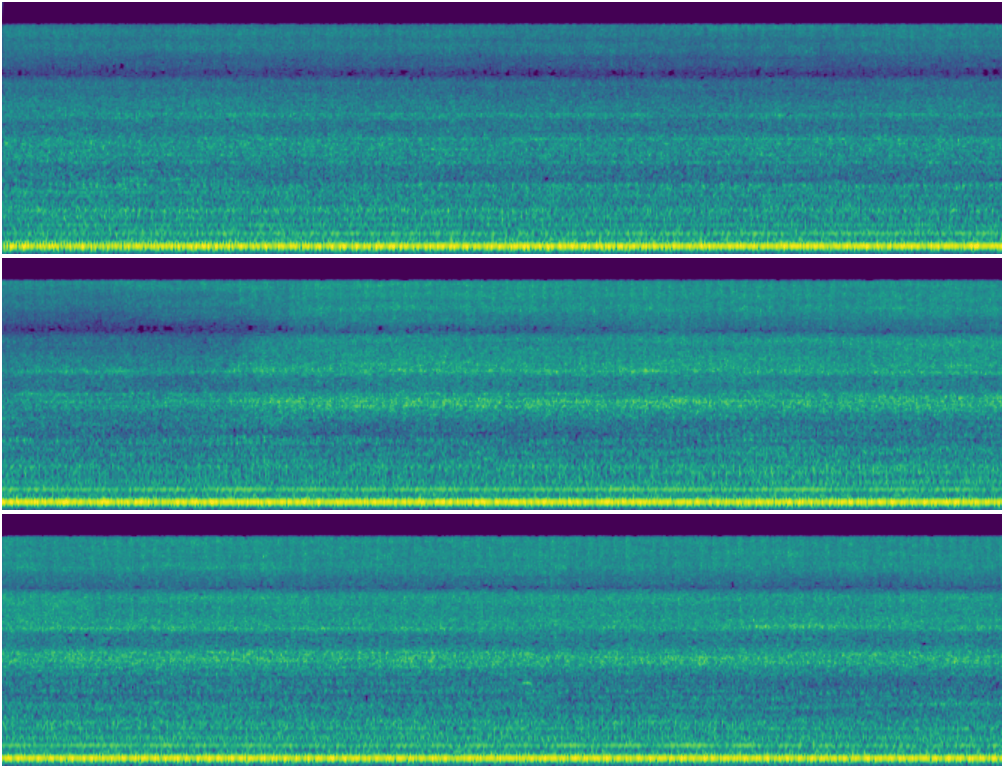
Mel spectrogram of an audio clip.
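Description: The engine of a sand-unloading dredge pump running steadily with a low, constant hum, under the hiss and gush of water jets washing sand and slurry pouring off the barge.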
